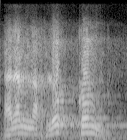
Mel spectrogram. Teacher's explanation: كاف مشددة بس، ما فيش أثر للقاف. هذا هو المقدم وهذا هو المختار. · Term: الإدغام الكامل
